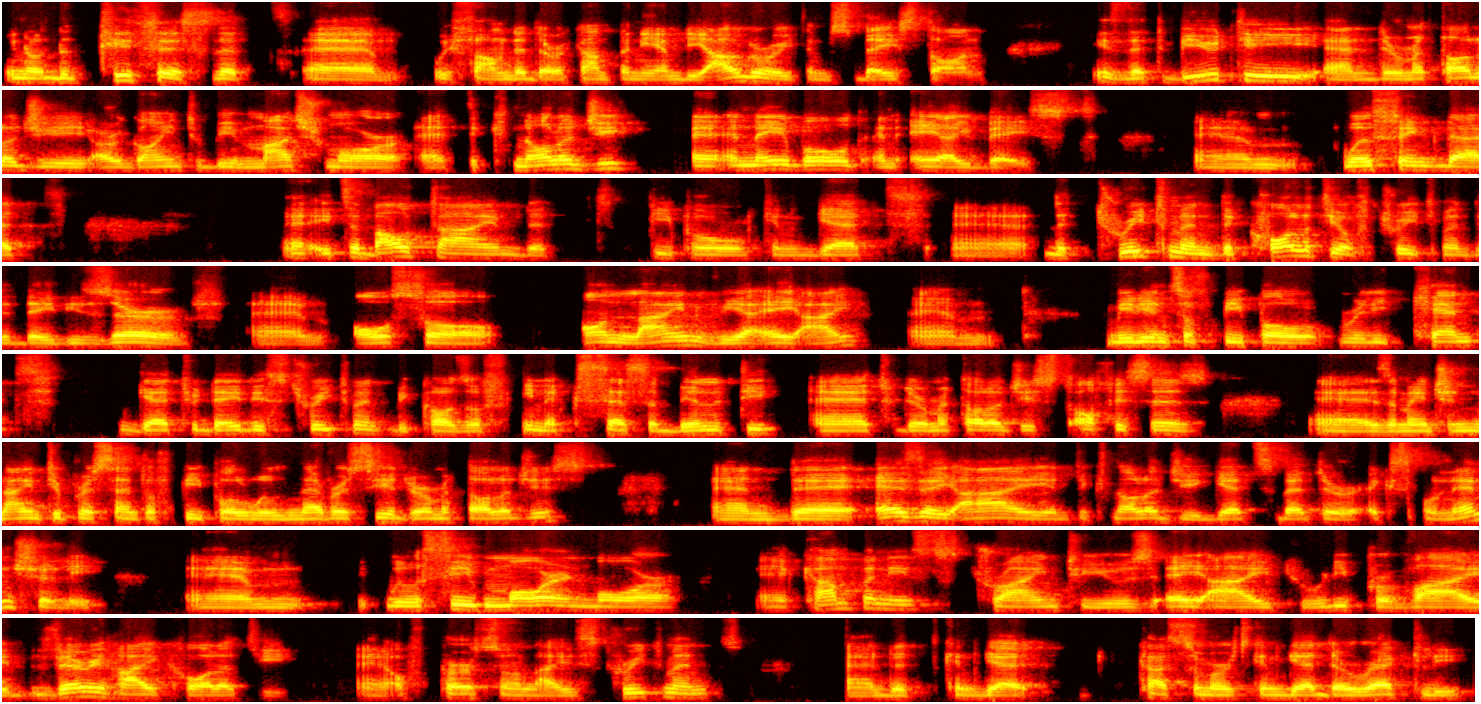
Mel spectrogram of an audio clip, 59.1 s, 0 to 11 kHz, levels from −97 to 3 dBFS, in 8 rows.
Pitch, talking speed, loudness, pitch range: 110 Hz, 130 wpm, -25 LUFS, 105-130 Hz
